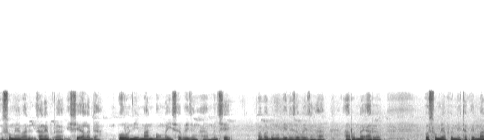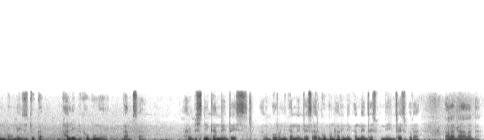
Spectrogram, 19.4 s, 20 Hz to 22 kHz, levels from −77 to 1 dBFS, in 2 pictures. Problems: none marked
